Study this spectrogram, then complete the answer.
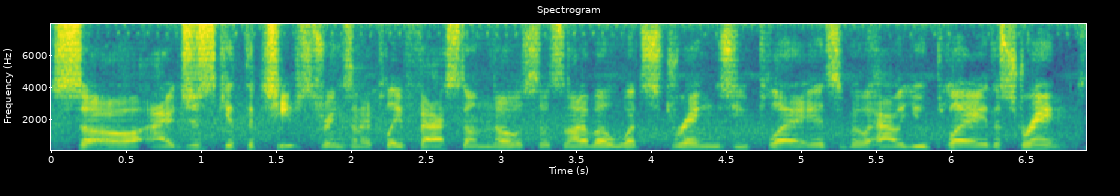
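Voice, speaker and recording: A man's fairly high voice with hardly any pauses. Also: moderate pace. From Ontario, Canada. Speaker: rock musician. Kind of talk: casual Q&A monologue. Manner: loud, often shouting; animated.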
